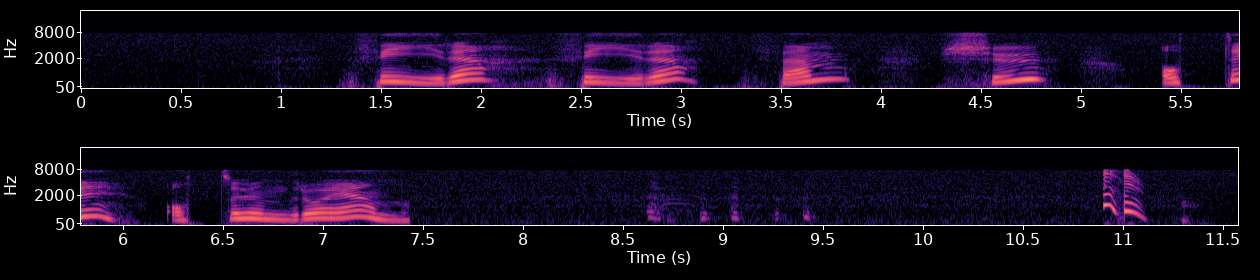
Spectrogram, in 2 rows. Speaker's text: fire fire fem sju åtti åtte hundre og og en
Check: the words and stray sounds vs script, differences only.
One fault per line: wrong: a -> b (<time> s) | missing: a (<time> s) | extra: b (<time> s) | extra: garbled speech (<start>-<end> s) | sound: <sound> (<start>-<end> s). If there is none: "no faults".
missing: og (7.1 s)
sound: cough (8.6-9.5 s)
sound: chirp (10.9-11.1 s)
